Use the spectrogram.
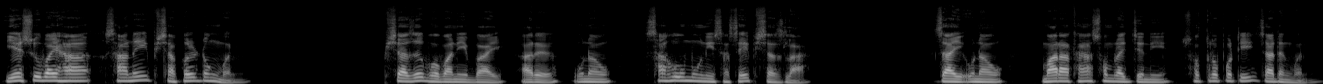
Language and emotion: Bodo, neutral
